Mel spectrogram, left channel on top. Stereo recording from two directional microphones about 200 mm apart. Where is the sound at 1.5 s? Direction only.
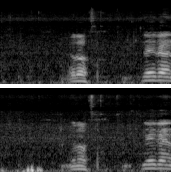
50° left (ahead or behind).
